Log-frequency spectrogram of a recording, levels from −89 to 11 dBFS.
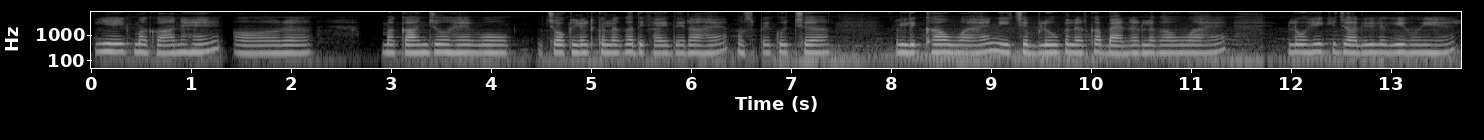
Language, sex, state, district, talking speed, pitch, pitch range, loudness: Hindi, female, Uttar Pradesh, Etah, 160 wpm, 210 Hz, 205-215 Hz, -32 LUFS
